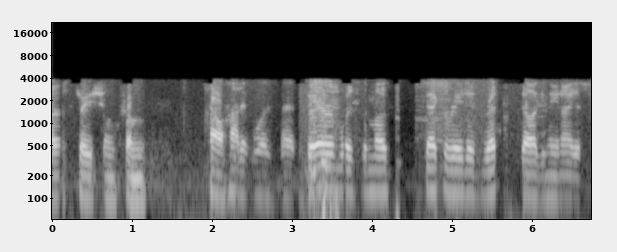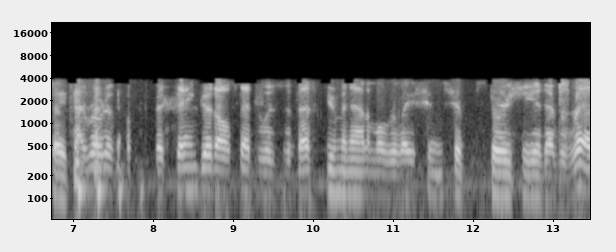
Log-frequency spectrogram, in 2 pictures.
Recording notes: Some poets will be calling in live, sharing their verses directly with us. We will broadcast other poets reading their poems via MP3 audio files.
